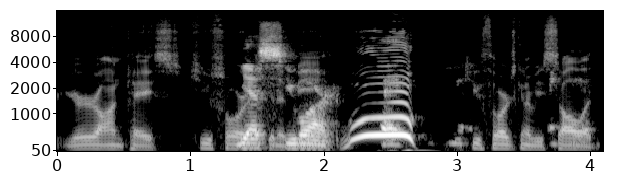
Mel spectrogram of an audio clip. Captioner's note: cheers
